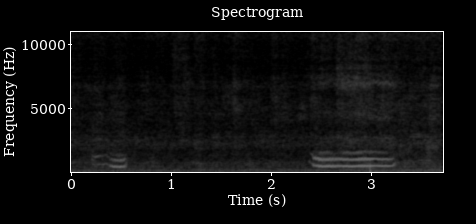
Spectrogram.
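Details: Luna, a pet cat chatting non-stop after breakfast, gives two quiet meows: a short downward chirp-like one, then a steadier, longer meow about two seconds later over low room hum.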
